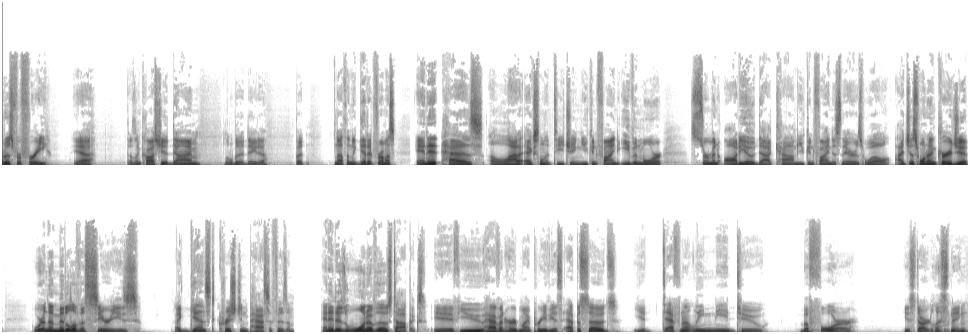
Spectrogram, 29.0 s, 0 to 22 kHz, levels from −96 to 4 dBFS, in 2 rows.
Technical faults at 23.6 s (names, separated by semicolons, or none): channel delay (comb filtering)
